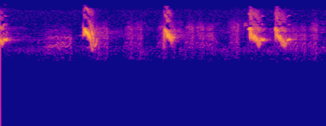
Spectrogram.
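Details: African sparrow calling with bright, slurred chirps, each followed by softer twittering notes, four main calls in just over three seconds against a quiet background.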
